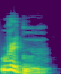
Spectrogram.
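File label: "ridden", British English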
